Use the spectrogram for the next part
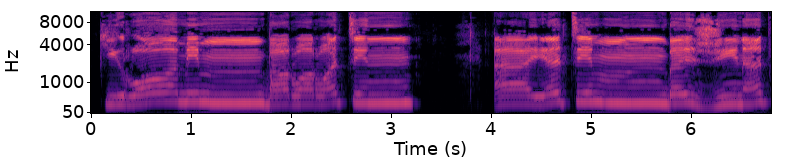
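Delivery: slow drawn recitation of each tanween pair; tanween drill. Shown as a demonstration. Teacher reciting tanween examples for students, slow drill. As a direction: chant each pair out for the class to repeat. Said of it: "میں پڑھاؤں گی".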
